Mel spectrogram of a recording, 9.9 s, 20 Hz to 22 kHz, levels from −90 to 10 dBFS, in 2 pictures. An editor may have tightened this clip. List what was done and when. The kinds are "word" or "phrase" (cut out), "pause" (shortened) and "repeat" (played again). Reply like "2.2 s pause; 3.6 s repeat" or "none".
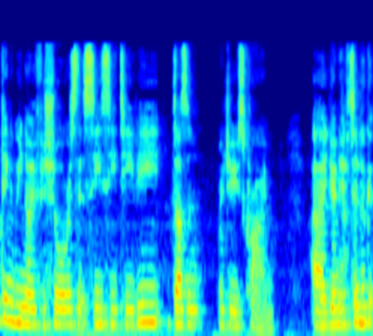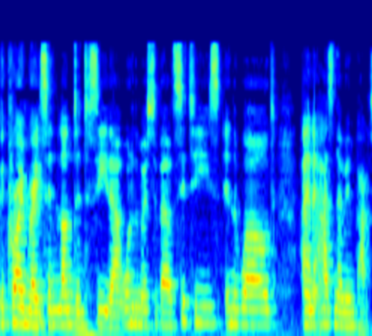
none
